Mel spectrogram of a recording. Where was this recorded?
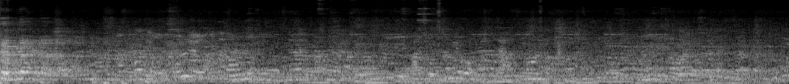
in a restaurant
